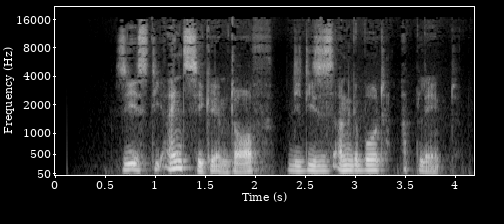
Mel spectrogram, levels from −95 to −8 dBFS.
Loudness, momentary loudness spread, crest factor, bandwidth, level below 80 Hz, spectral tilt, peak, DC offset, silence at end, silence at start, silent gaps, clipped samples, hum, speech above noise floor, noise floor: -27 LUFS; 13 LU; 20 dB; 17 kHz; -58 dBFS; -4.5 dB/octave; -8 dBFS; under 0.1%; 0.35 s; 0.65 s; none; under 0.1%; none; 42 dB; -70 dBFS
